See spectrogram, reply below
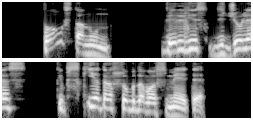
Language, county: Lithuanian, Šiauliai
